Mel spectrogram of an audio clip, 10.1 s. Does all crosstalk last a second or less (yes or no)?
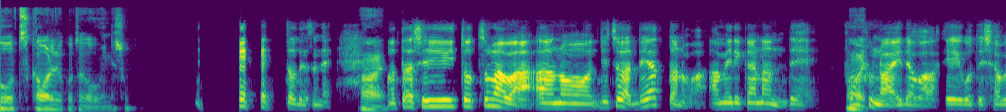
yes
